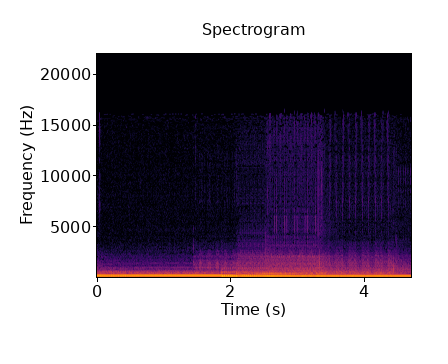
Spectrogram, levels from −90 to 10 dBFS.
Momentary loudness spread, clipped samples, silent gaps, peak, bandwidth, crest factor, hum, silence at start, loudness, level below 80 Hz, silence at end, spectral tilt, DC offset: 4 LU; under 0.1%; none; -6 dBFS; 2.5 kHz; 10 dB; none; 0 s; -17 LUFS; -40 dBFS; 0 s; -11.5 dB/octave; under 0.1%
